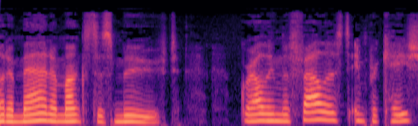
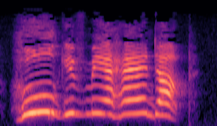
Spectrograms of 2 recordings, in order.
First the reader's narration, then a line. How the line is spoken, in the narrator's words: he roared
